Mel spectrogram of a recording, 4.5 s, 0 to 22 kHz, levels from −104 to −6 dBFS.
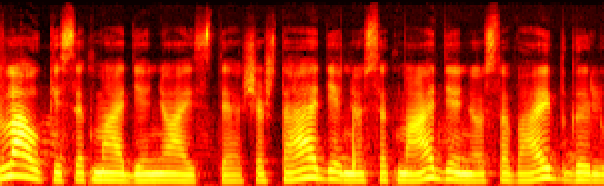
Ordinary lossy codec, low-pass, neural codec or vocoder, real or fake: Opus, 64 kbps; 19.8 kHz; none; real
